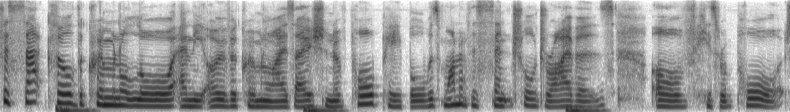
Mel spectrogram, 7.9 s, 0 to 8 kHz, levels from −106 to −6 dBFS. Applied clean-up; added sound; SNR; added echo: none; Bass drum; 12 dB; none.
